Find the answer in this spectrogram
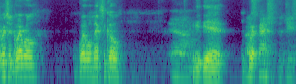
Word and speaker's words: Guerrero: If you go to places like Guerrero, I'm saying it right, Richard? Guerrero, Mexico.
